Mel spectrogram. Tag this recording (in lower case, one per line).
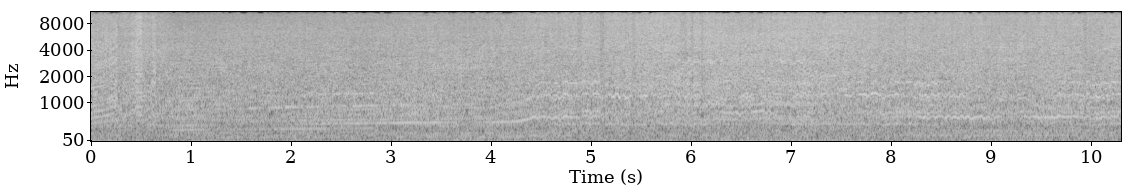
vehicle
car
motor vehicle (road)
